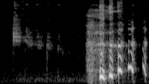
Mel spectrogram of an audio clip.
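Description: Cat meowing indoors: a faint, thin high mew, a short pause, then a louder burst of several quick, chirpy meows in a row.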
